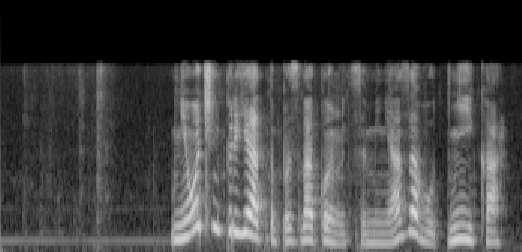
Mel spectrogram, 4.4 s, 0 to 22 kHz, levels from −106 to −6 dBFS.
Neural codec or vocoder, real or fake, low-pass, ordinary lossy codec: none; real; none; none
